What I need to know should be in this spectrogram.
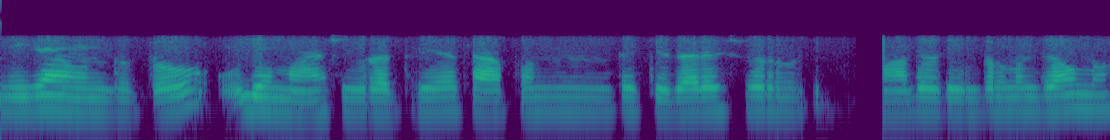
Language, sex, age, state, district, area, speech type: Marathi, male, 30-45, Maharashtra, Yavatmal, rural, conversation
